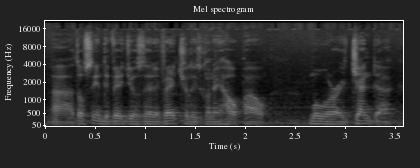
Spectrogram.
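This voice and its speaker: A man's voice: low voice, fairly even intonation, quick pace, noisy background. A man born in the Dominican Republic, a panel guest, speaking plainly and earnestly. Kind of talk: talk show interview.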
